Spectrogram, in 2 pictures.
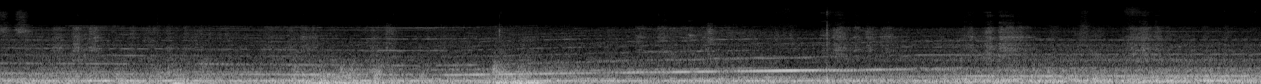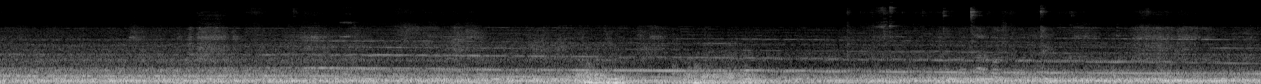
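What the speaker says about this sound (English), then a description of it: "الترام يقترب من الياسمين." A Lusail tram rolls along steadily with a continuous rumble and rising, gliding motor whine, slowing slightly as it approaches Yasmin station; no voices.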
